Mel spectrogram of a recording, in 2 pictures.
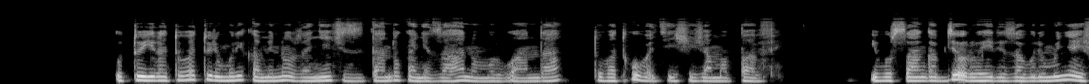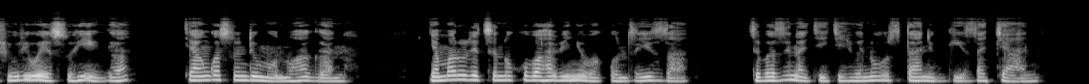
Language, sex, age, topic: Kinyarwanda, female, 18-24, education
